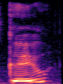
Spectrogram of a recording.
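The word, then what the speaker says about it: Gü: It's spelled GU, and yeah, they're Goo, they make desserts and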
